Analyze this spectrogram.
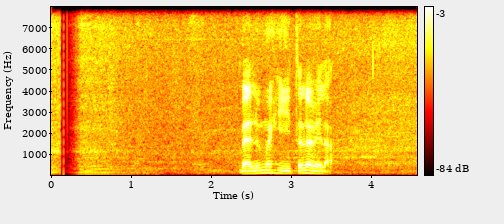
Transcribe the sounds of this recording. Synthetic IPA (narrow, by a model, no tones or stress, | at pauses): bæluməɦiːt̪ələʋela̰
